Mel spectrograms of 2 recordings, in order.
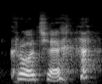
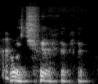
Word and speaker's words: Croce: Our special guest today is Filomena Croce. Is that how you pronounce it? Croce. Croce.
